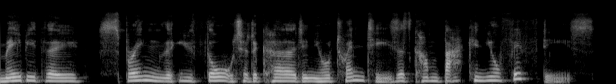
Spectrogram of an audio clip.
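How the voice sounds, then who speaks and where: A woman with a British accent speaks at a very deep, low pitch and a fairly slow pace, with hardly any pauses. Her tone is warm, dark and mellow, and the background is quiet. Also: ordinary pitch variation. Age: 50s. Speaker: mindset podcaster. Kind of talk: solo podcast monologue. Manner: warm, reflective.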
